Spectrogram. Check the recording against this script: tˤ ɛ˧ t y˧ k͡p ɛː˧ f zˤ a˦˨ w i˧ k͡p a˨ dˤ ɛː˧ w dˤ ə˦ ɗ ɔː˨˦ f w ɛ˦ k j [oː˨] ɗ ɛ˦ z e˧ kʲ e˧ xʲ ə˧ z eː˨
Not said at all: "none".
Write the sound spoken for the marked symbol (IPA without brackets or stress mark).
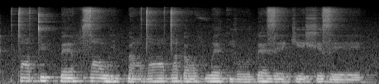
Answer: oː˨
